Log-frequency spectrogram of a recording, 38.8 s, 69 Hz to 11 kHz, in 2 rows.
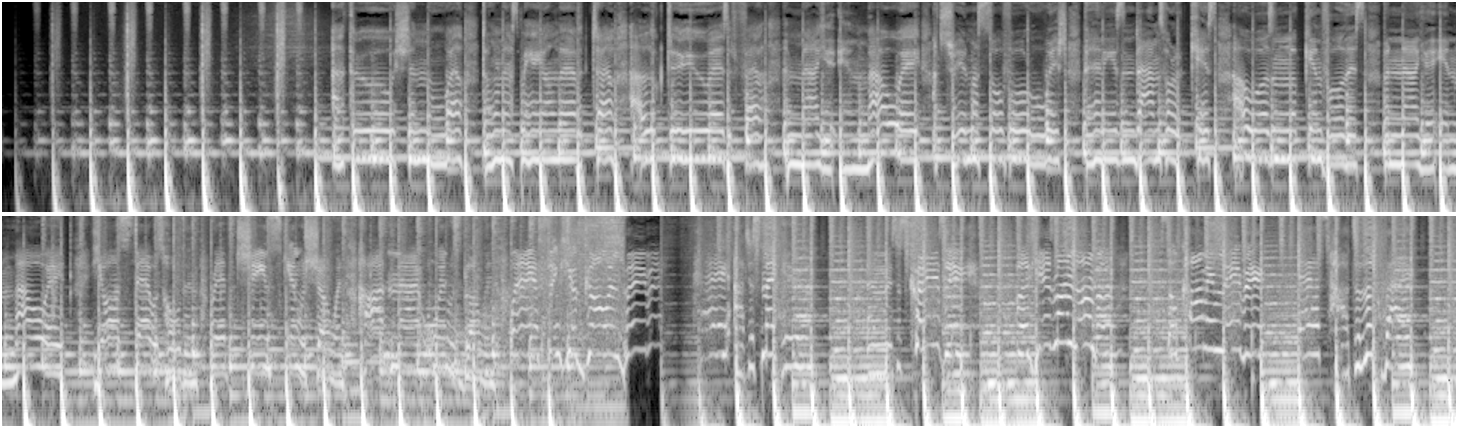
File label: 2ks Redrum 120bpm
